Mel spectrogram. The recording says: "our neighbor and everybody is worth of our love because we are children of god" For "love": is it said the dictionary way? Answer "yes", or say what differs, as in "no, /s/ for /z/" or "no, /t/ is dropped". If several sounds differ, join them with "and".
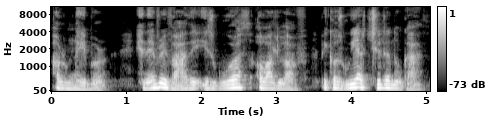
yes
